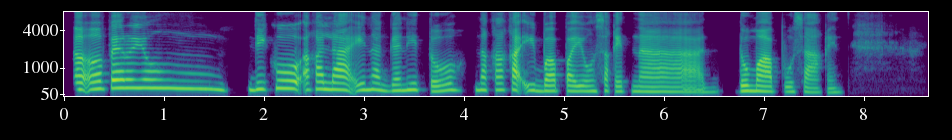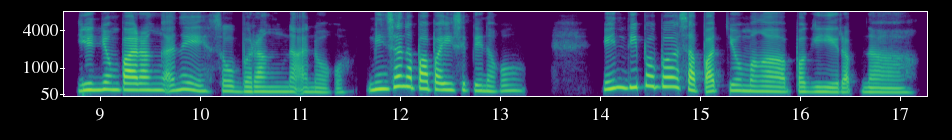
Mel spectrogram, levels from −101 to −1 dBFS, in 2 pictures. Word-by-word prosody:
Oo, 245 +2 +4
pero 295 +1 +6
'yung 295 0 +1 0.8
'di 240 +2 -1
ko 280 -3 +3
akalain 235 -3 +2
na 230 - +1
ganito, 210 0 -2
na 225 0 0
kakaiba 210 -5 +1
pa 190 -1 +1
'yung 185 0 -2
sakit 175 -3 -5
na 175 -1 -1 0.9
dumapo 185 -3 +3
sa'kin. 150 -3 -6 1.1
'Yun 225 +2 +2
'yung 240 -1 +1
parang 225 -1 +5
ano, 215 +3 -3
eh, 205 -6 -1
sobrang 170 -2 -4
na 165 - -4
ano 155 -2 -6
'ko. 145 - -11 0.3
Minsan 265 +9 +3
napapaisip 235 -7 +2
din 195 -1 -2
ako. 195 +2 -9 0.7
Hindi 305 +4 +2
pa 360 +1 0
ba 340 -1 +3
sapat 190 - +1
'yung 205 -1 -2
mga 175 -3 -1
paghihirap 160 -2 -3
na 145 -2 -5
205 Hz, 130 wpm, -23 LUFS, 175-240 Hz, 1.1 s, pero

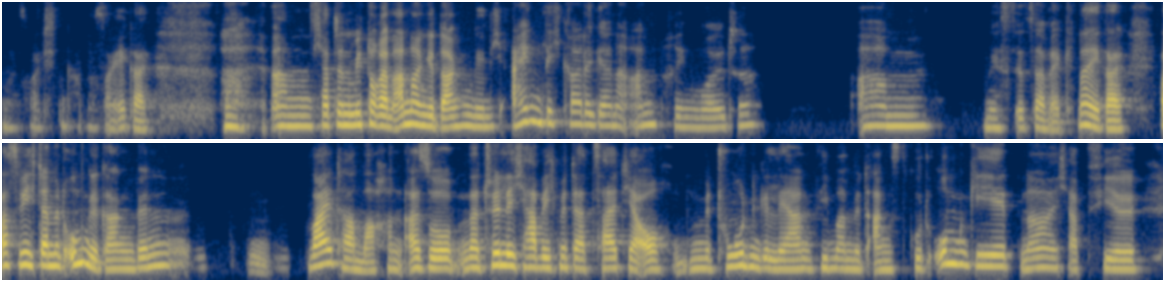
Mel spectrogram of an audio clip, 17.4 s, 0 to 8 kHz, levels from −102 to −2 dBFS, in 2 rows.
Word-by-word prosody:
was 165 -2 -21
wollt 165 0 -20
ich - - -25
denn 195 - -21
grad 180 -1 -30
noch 170 - -21
sagen? 155 -2 -13
Egal. 150 -4 -6 0.5
Ha, 185 -2 -3
ähm, 195 +1 -1
ich 190 - -9
hatte 205 +1 +2
nämlich 210 0 +3
noch 225 - +4
einen 195 - +6
anderen 225 -3 +5
Gedanken, 185 +2 +2
den 180 -1 -3
ich 185 - -15
eigentlich 255 0 -1
grade 225 -3 -4
gerne 200 -2 -6
anbringen 195 -4 -8
wollte. 185 +5 -9 0.7
Ähm, 195 0 -4 0.4
Mist, 170 0 -10
jetzt 165 - -8
ist - - -19
er 160 -3 -2
weg, 130 0 -9
na 210 -2 +4
egal. 150 -3 +1 0.2
Was 225 0 +3
wie 235 - +6
ich 225 - +4
damit 215 -1 +5
umgegangen 165 -9 +3
bin? 210 +5 0 0.6
Äh, 125 -4 -13 0.3
weitermachen. 170 - +2
Also, 175 +1 +4
natürlich 195 +5 +4
habe 190 -1 +3
ich 180 - -4
mit 190 -1 -3
der 170 -2 0
Zeit 175 +1 -1
ja 175 - +2
auch 160 +1 +2
Methoden 190 +5 -1
gelernt, 165 -1 -2
wie 180 - -2
man 170 -1 -4
mit 160 -1 -6
Angst 155 +3 -5
gut 175 -1 -7
umgeht, 210 -6 +1
ne? 180 +3 -3
Ich 180 - -15
habe - - -7
viel 160 -1 -2
185 Hz, 210 wpm, -23 LUFS, 165-205 Hz, 0.7 s, einen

